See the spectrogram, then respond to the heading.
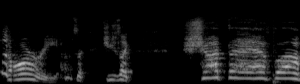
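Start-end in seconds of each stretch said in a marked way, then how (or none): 1.8-3.0 mock kid's shout, high, very slow, stretched-out. Telling how a kid accidentally unmuted, the speaker is imitating the kid yelling. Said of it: "She's like yelling at the".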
